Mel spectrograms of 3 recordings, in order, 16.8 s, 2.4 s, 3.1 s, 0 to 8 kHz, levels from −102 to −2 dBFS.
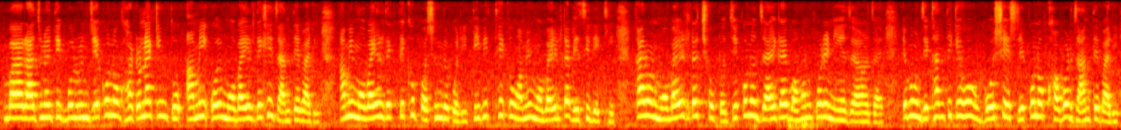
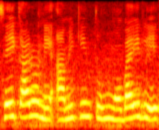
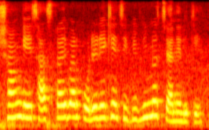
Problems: constant background noise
